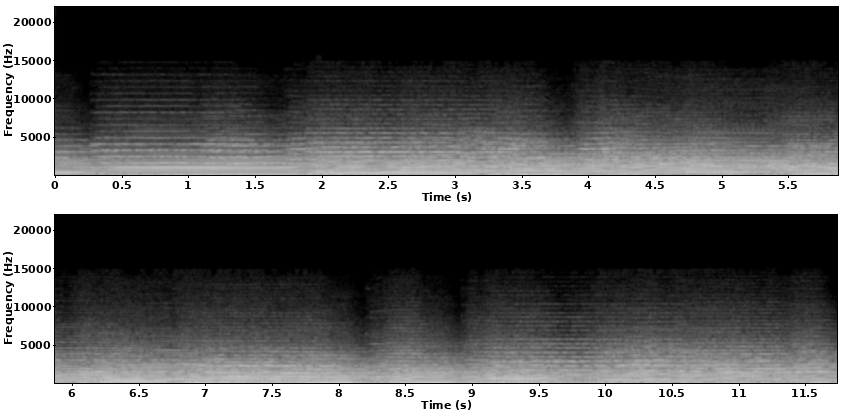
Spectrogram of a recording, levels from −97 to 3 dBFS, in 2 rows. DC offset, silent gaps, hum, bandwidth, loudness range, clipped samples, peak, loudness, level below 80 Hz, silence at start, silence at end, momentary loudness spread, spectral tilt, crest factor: under 0.1%; none; none; 10.5 kHz; 1 LU; under 0.1%; -6 dBFS; -21 LUFS; -42 dBFS; 0 s; 0 s; 4 LU; -6.5 dB/octave; 14 dB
